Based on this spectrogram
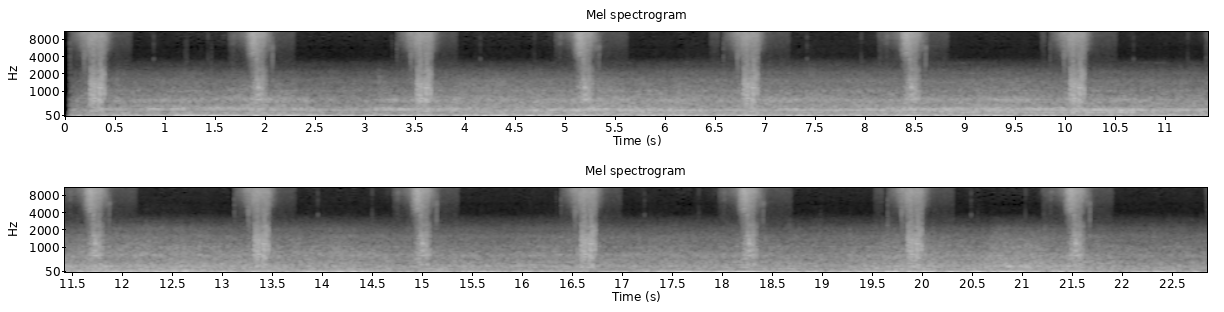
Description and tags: walking in snowstorm
steps, footstep, snowstorm, cold, snow, walk, walking, wind, footsteps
